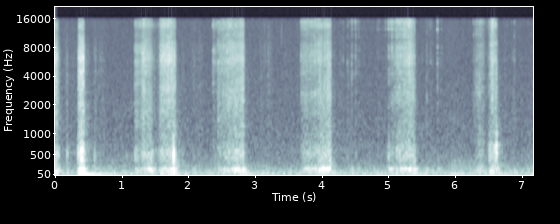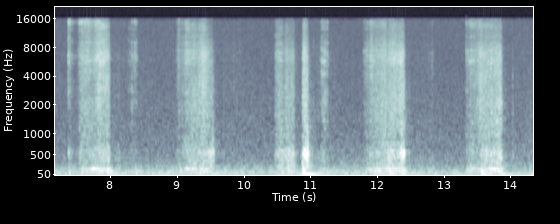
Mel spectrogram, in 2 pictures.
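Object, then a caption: Packed snow pile scraped with a metal knife. A metal kitchen knife blade cuts and scrapes through a loose pile of fresh white snow resting on a green towel, held down by bare fingers, with an untouched glass jar of snow nearby. Repeated, irregularly spaced crunchy, crisp scraping strokes are heard, each a brief bright rasping burst over a low thump, with quiet pauses between.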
